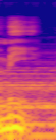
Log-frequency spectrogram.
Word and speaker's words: me: A key concept in Mesopotamian cosmology was the idea of me pronounced me.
